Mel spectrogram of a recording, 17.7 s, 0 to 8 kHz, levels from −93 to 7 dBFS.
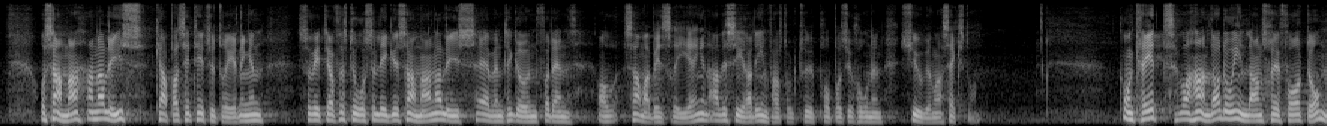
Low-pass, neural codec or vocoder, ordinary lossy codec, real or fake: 7.2 kHz; none; none; real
